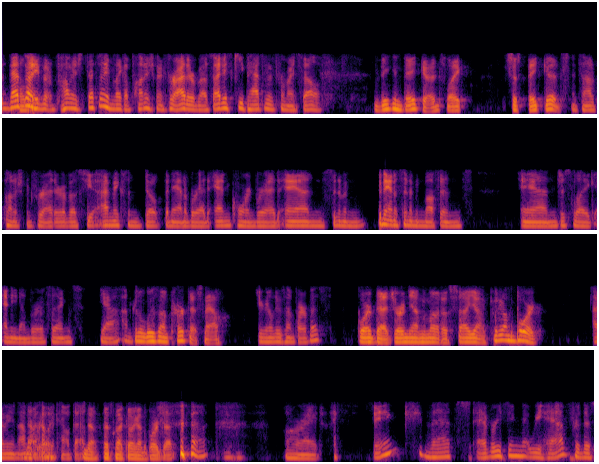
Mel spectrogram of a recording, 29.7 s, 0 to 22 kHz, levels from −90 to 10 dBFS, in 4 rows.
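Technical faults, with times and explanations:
Throughout: G.729 codec. The speech is plainly coloured by this low-rate VoIP coding, and the sound fits a G.729A stream at 8 kbit/s. Nothing above 4 kHz survives, so sibilants lose their edge. The decoder rebuilds each 10 ms frame from a vocal tract filter, a pitch predictor and a few pulses. That sparse excitation leaves the voice rough and slightly synthetic, though it stays intelligible.
8.06 to 8.10 s and 16.00 to 16.04 s: VoIP packet loss concealed by the speech codec. About 20 ms of audio goes missing at 8.06 s, which fits one lost packet. At 16.00 s about 40 ms goes, which fits two. The decoder fills each gap by extending its last pitch and filter at falling gain. This gives a brief buzzy or noisy, fading smear. The speech stays weak for a moment after, because each frame builds on the one before.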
